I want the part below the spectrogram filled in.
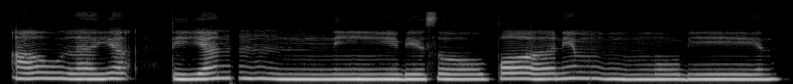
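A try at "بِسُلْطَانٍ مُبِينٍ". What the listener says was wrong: Sekarang yang nimnya belum belum sama dengan yan. Samain. Jadi harus sama dengungnya. Ini, dengung, ini ya. Harus sama, harus konsisten.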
